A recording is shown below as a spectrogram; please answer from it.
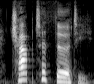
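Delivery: put-on received-pronunciation English accent. Describing how the reader announced chapter numbers, in Anne Flosnick's RP English accent. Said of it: "in this kind of very like received pronunciation English accent".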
